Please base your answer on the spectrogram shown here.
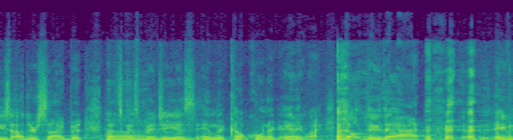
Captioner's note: laughter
